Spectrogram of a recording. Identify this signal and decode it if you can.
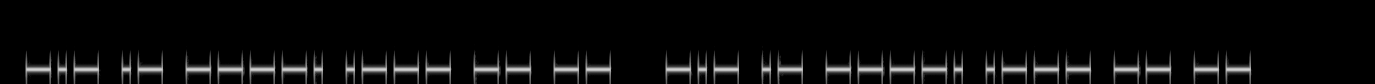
Morse code, heard as a keyed tone, about 15 wpm, 700 Hz. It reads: KA9JMM KA9JMM
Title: USA Call Signs Repeated 2x 15wpm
